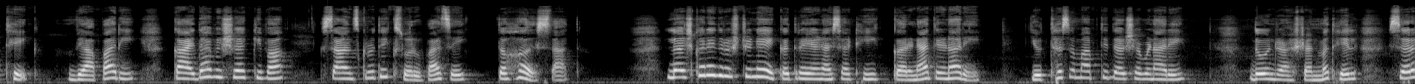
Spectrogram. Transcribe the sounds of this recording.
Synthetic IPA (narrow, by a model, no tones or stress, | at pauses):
t̪ʰik | ʋjapaɾiːkajd̪aʋiʂəjkĩw̃ʋa | sãnskɾut̪iksʋəɾupat͡se | t̪əɦəːst̪at̪ | ləɕkəɾed̪ɾuʂʈineːkət̪ɾəjeɳ̃jasaʈʰiːkəɾɳjat̪jeɽ̃aɾe | jud̪ʱːəsəmap̚t̪iːd̪əɾɕəʋɳ̃aɾe | d̪onɾaʂʈɾamːəd̪ʱelsəɾ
